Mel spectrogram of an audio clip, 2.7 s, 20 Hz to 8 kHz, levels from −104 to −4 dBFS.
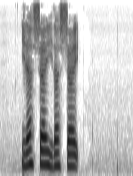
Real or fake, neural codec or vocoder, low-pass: real; none; 7.2 kHz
